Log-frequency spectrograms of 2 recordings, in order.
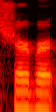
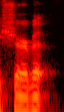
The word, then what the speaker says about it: sherbet: __ ] off it's Sherbert I've had arguments with people I don't care that it's spelled sherbet I don't care that it's supposed to be sure but you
